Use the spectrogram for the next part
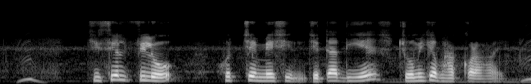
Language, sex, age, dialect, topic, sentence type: Bengali, male, 25-30, Northern/Varendri, agriculture, statement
